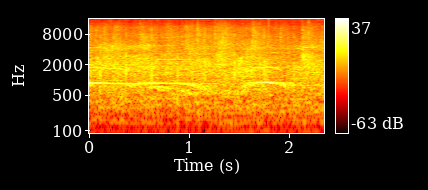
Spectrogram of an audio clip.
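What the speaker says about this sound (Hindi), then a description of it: "कृपया तालियों की गड़गड़ाहट के साथ उनका स्वागत और अभिनंदन करने" Thunderous applause welcoming a guest at an evening devotional gathering, a continuous close wash of clapping filling the hall with a faint tonal hum underneath.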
